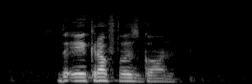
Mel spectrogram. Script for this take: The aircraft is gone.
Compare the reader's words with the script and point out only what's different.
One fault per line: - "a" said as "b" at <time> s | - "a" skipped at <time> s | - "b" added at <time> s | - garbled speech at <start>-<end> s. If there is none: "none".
- "is" said as "was" at 1.2 s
